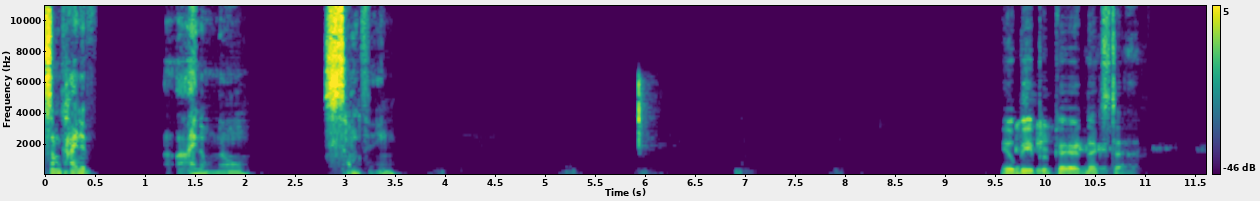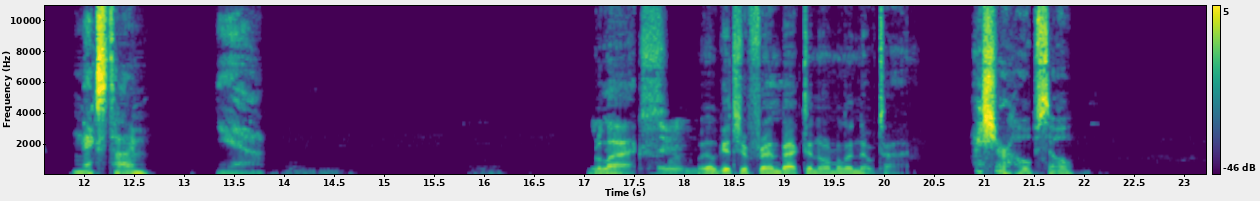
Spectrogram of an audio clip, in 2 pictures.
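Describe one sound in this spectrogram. A young man speaks hesitantly and quietly.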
